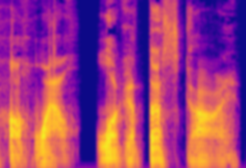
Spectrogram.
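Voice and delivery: sneering mock nerd, lightly voiced; lightly voiced smug nerd mocking a costume; snide nerd. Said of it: "some nerd being like".

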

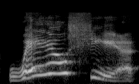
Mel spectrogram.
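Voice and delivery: deadpan Southern sigh of defeat; Southern drawl quote. Retold or imitated. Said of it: "I just walked in and went".

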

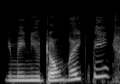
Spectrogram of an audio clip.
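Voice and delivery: high-pitched mock-hurt question. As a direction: ask it high, feigning hurt. Playful fake-hurt line in game.

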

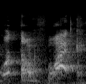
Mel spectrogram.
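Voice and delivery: high breathy shocked cry; mock panic; startled. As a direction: caught off guard, squeaky. Brother notices dad gone.

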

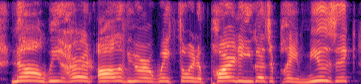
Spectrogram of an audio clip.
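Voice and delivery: high, whiny accusing voice; mock the neighbor's complaint up high. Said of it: "neighbor's reply retold".

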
